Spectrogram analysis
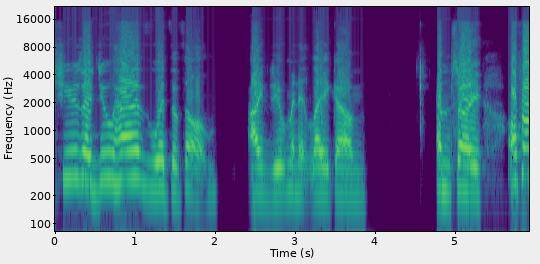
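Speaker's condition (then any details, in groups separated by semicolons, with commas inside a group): Cerebral palsy, spastic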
